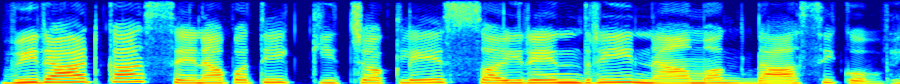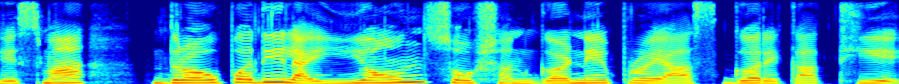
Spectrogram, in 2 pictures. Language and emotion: Nepali, neutral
